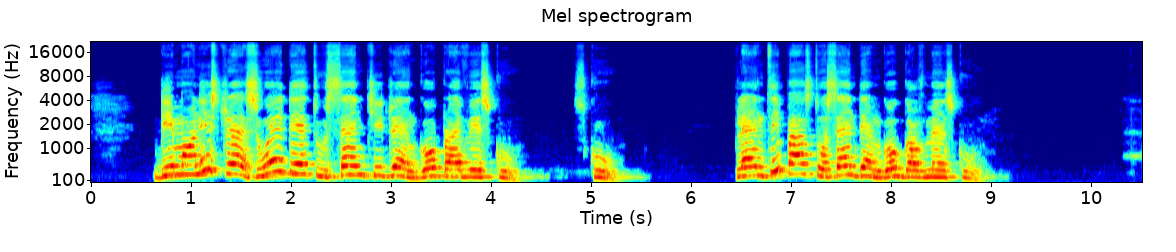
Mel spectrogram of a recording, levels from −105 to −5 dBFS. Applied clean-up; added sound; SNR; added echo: none; none; none; none.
